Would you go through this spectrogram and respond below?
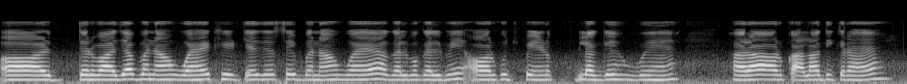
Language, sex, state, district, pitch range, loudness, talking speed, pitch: Hindi, female, Bihar, Madhepura, 215-230 Hz, -13 LUFS, 165 wpm, 220 Hz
